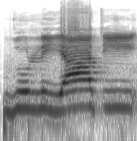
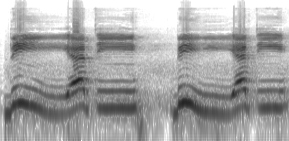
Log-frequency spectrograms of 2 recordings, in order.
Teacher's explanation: یا کی تشدید کو ادا کرنے کے لیے را کی آواز کو اٹھائیں گے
